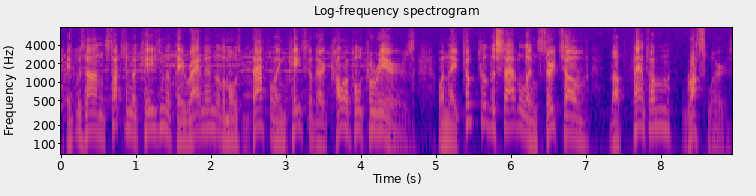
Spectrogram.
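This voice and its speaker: A man with an American accent reading scripted, measured, dramatic narration in 1950s radio style. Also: fairly high pitch, big pitch swings, pushed and bright, rough recording. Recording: old radio recording, music behind. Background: music.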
